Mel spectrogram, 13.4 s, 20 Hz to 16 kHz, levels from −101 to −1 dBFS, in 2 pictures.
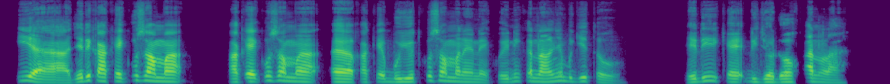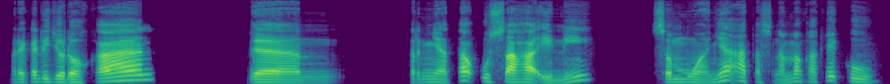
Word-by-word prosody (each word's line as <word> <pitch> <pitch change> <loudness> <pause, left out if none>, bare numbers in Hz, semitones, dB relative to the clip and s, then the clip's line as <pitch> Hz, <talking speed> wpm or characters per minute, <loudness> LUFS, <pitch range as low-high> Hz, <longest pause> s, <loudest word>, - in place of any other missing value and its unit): Iya, 115 - +3
jadi 150 - +1
kakekku 170 +3 +2
sama 160 -7 +6 0.3
kakekku 155 +7 +1
sama, 155 -7 +1
e 140 -2 +5
kakek 130 - -5
buyutku 145 +7 -4
sama 185 -5 -1
nenekku 135 -4 -6
ini 135 +4 -8
kenalnya 145 +3 -1
begitu. 155 - -8 0.5
Jadi 165 +8 -4
kayak 135 -1 -1
dijodohkanlah, 135 -3 -2 0.5
mereka 130 +2 -3
dijodohkan. 140 - +4 0.7
Dan, 115 -2 +1 0.5
ternyata 125 -3 -2
usaha 130 -3 +5
ini, 120 - -6 0.5
semuanya 125 -3 -3
atas - - -5
nama 155 - -6
kakekku 140 -4 -8
135 Hz, 120 wpm, -25 LUFS, 125-160 Hz, 0.7 s, sama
